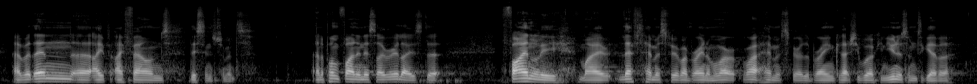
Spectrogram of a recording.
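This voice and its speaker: In a London accent, a man speaks at a very fast pace with a fairly low pitch and fairly even intonation. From England, London. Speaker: musician. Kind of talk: talk to audience. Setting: stage with audience. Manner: hesitant with many fillers.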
